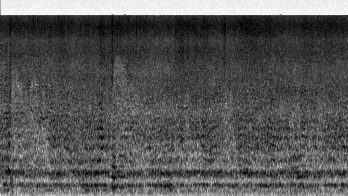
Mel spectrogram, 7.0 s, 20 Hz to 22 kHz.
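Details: Inside a honey bee colony 17 days after splitting, a continuous buzzing hum of many bees holds an even, low pitch, with only slight swells in loudness.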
